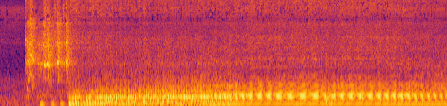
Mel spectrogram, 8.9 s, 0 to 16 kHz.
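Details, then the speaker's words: 125cc pit bike just fitted with a Mikuni-clone VM22 26mm carb, started on choke: catches after a few cranks, then holds a fast steady idle that never drops; throttle stuck or idle air screw fully in, later thought to be a jammed throttle cable. "now obviously the issue was it was Ireland crazy high so either the throttle is stuck or the idle air screw was screwed in all the way"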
